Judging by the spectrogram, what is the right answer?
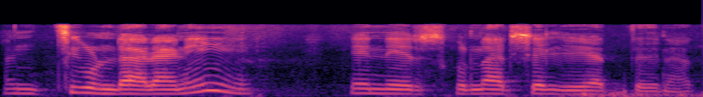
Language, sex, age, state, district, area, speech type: Telugu, female, 60+, Telangana, Peddapalli, rural, spontaneous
